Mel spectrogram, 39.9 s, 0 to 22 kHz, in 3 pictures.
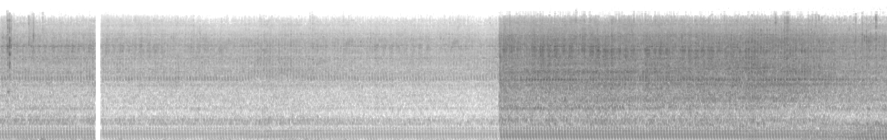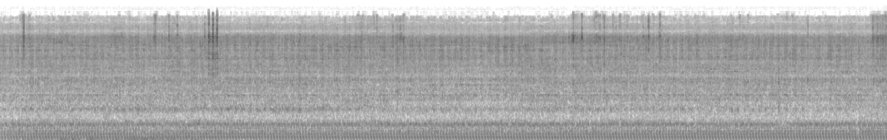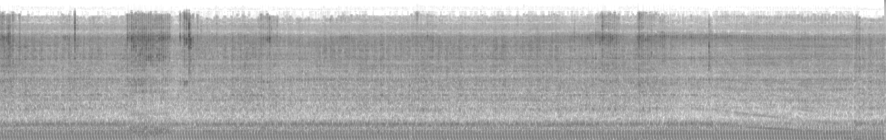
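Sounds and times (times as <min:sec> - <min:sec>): mower engine cutting grass: 0:00.0 - 0:39.9.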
